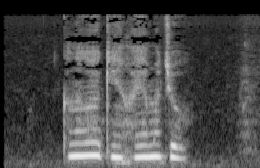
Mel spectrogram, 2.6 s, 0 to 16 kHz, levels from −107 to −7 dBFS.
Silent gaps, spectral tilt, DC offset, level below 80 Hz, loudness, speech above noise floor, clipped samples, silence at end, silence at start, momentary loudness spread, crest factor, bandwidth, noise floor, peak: none; -4.5 dB/octave; under 0.1%; -64 dBFS; -23 LUFS; 43 dB; under 0.1%; 0.75 s; 0.65 s; 7 LU; 18 dB; 11.5 kHz; -64 dBFS; -6 dBFS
